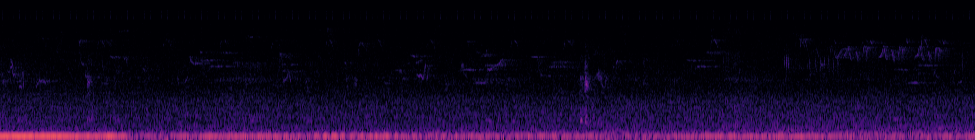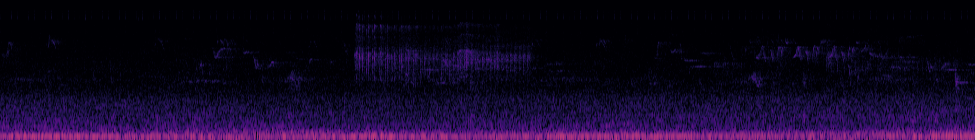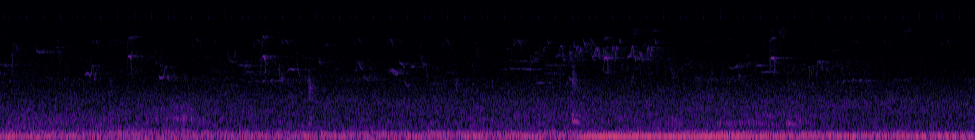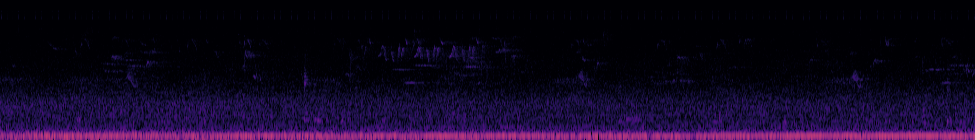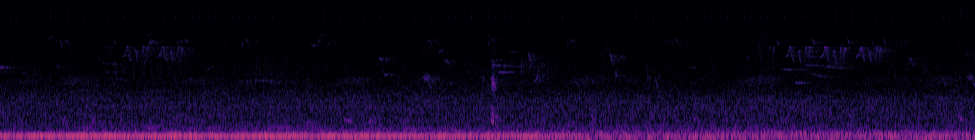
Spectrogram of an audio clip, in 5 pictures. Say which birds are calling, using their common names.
Gray Catbird, Wood Thrush, Common Yellowthroat, Belted Kingfisher, American Robin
